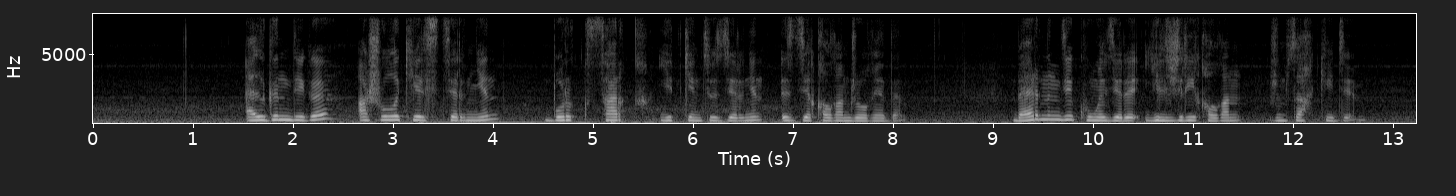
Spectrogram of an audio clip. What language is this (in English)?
Kazakh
